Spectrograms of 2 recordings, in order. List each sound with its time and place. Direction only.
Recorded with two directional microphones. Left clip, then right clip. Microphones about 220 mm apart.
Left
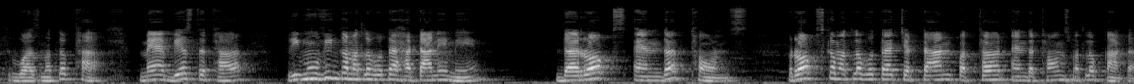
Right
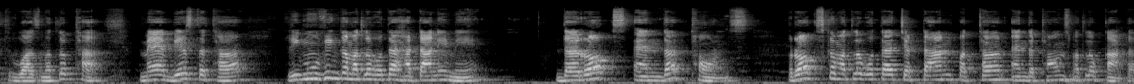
0.1 s a woman's voice: 15° left (ahead or behind)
